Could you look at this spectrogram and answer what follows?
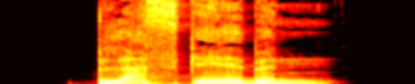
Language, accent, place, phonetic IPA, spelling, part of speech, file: German, Germany, Berlin, [ˈblasˌɡɛlbn̩], blassgelben, adjective, De-blassgelben.ogg
- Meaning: inflection of blassgelb: 1. strong genitive masculine/neuter singular 2. weak/mixed genitive/dative all-gender singular 3. strong/weak/mixed accusative masculine singular 4. strong dative plural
